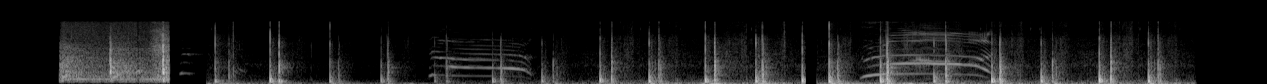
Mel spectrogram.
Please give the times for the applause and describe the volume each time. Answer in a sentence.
The applause can't be heard in this clip.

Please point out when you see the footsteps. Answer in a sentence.
The footsteps can be heard from 0.6 to 11.9 s.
